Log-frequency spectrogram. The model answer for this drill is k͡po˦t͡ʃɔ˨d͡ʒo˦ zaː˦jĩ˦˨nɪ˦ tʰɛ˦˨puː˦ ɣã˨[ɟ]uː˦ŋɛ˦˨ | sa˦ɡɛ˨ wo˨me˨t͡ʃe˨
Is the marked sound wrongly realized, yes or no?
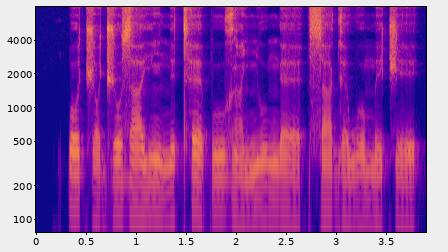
yes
